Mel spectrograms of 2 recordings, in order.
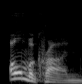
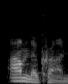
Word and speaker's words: Omicron: uh to the nation about the emergence of the omicron variant was mispronouncing it as the omnicron variant but that's okay it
